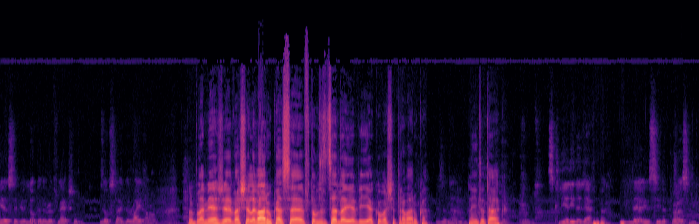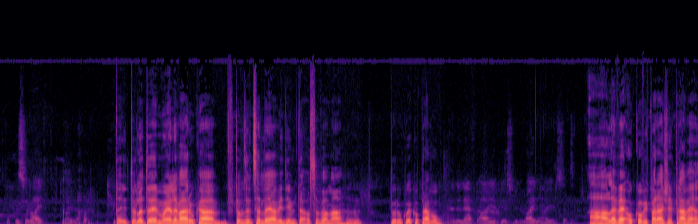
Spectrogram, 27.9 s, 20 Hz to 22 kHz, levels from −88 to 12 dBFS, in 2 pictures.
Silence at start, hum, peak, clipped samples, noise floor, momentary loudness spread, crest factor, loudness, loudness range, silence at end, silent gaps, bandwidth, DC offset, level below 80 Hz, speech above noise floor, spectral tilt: 0 s; none; 0 dBFS; under 0.1%; -60 dBFS; 19 LU; 20 dB; -18 LUFS; 20 LU; 0 s; none; 17.5 kHz; 0.2%; -62 dBFS; 40 dB; -5.5 dB/octave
